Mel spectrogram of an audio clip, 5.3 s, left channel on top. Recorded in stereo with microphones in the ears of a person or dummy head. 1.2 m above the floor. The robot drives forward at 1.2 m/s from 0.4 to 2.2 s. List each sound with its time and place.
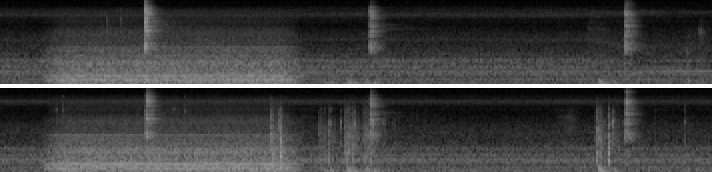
1.1 s scissors: 60° left (ahead or behind), 0.5 m; by 4.8 s 15° left (ahead or behind), 1.5 m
